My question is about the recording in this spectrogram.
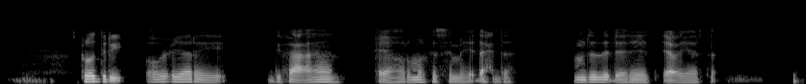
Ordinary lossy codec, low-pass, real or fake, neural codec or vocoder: AAC, 32 kbps; 5.4 kHz; real; none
